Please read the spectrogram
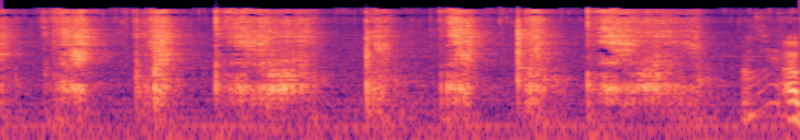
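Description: Steel spoon stirring and scraping in a metal kadhai, working sugar into singhara flour browned in ghee, in a run of quick, irregular scraping strokes.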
